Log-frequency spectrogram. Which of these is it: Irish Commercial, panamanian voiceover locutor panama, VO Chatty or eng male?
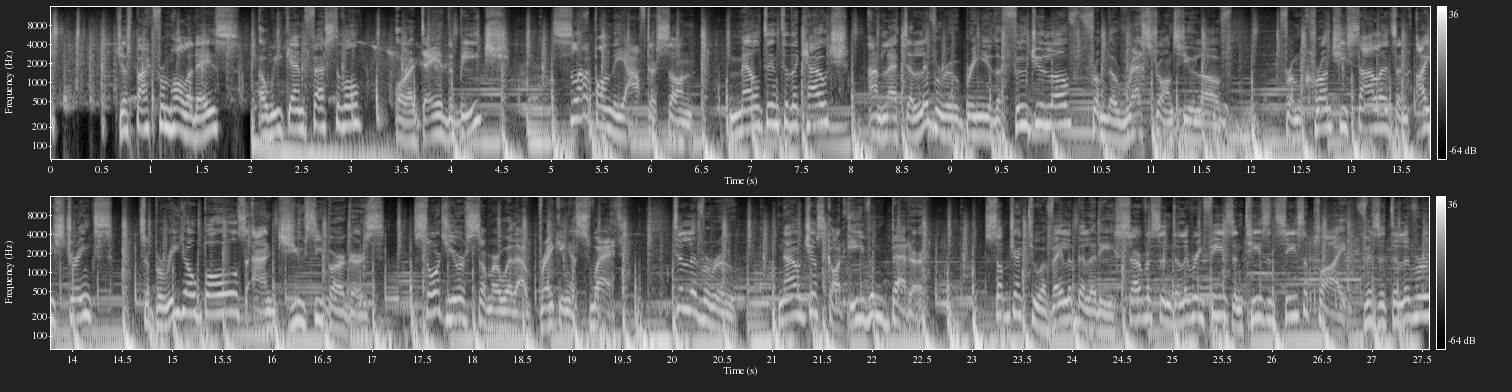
Irish Commercial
